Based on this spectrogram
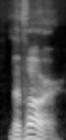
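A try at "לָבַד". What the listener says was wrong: Lavad, it's a dot. I don't know if it's too small for you to see. It's a dalet at the end.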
